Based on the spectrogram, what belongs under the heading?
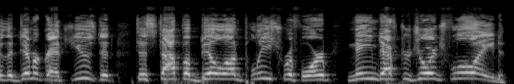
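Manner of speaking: indignant rant swelling into a shout; rising outrage. Real, not acted. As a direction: climb into a furious shout by the end. Indignant rant about the filibuster.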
